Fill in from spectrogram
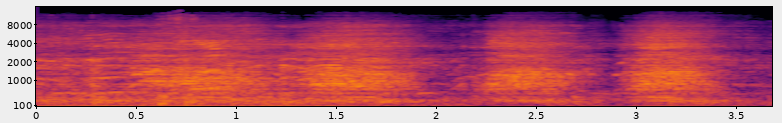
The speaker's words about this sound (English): Yeah, it's like a football chant. Yes.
